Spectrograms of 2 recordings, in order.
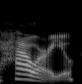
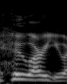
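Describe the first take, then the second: First: The vowel in 'how' sounds like a plain 'ow'. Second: The vowel in 'how' sounds close to 'ooh'. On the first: The speaker calls it right. "I'm pretty sure they say, how are you?" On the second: The speaker calls it wrong. "I'm pretty sure they don't say, who are you?"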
